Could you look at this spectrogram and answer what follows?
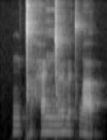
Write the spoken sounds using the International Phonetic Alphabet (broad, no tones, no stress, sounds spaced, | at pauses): ŋ e ɡ͡ǀ a h æ ŋ͡ǀ ø l ø tʰ w a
